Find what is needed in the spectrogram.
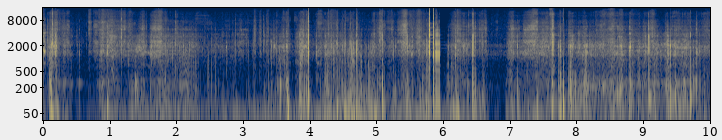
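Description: Handling noise from a small camera being gripped and moved about: rubbing and scraping right on its microphone, with many sharp knocks.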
